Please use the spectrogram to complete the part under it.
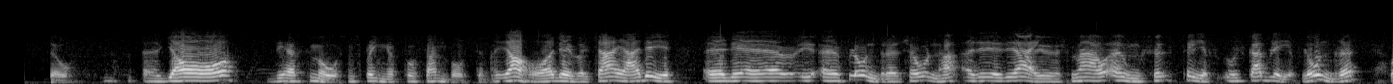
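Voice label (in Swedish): Torhamn Blekinge, Svenska sagor dialekter; Folkminnen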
